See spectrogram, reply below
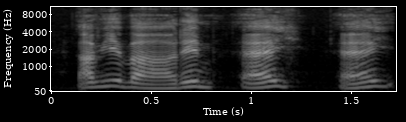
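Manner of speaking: put-on Lancashire accent, loud and high. Redoing the joke line in the accent it calls for: Lancashire accent. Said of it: "a Lancashire accent".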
